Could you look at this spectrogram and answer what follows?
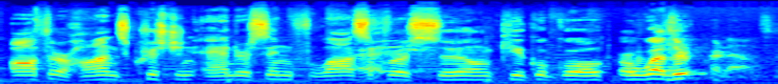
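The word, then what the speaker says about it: Søren Kierkegaard: hans christian andersen philosopher seung ki that's actually pronounced his name wow it's not soren kierkegaard whether it be the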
